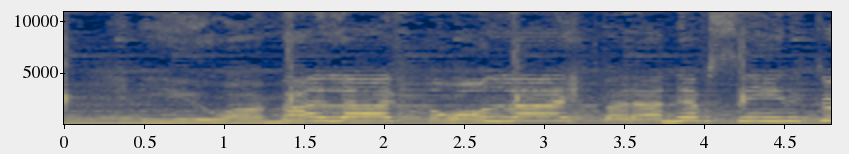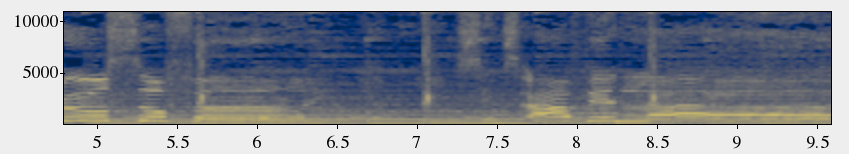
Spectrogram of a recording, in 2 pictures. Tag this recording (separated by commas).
Female singing, Music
